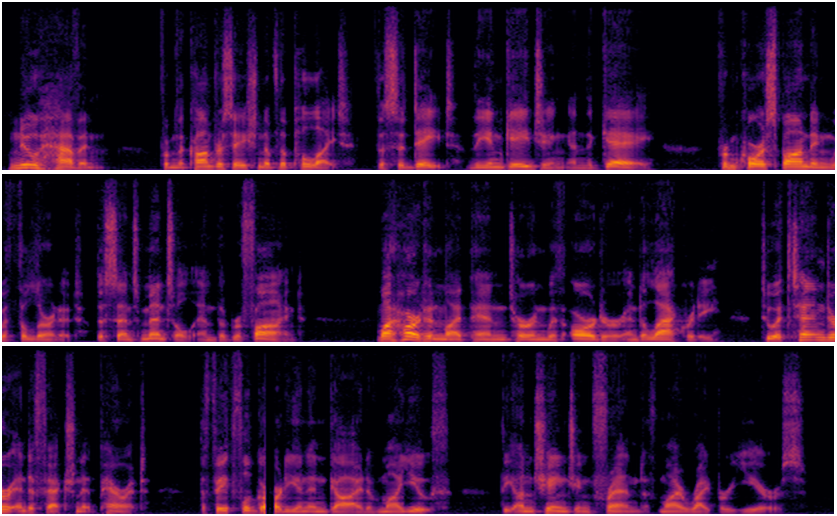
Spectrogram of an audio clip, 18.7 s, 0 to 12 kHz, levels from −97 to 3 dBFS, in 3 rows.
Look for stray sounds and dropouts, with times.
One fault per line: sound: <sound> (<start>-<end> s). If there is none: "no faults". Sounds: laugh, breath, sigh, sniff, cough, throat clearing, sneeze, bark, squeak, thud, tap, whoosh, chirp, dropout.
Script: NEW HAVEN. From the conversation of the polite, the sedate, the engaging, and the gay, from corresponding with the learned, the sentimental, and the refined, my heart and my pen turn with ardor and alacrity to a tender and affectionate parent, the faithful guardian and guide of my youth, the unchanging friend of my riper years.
sound: dropout (14.5-14.5 s)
